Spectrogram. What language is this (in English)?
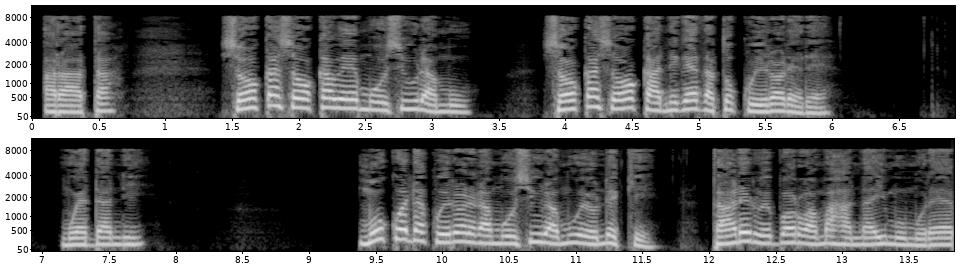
Kikuyu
